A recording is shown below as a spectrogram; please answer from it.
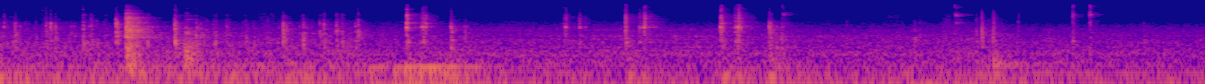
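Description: Typing on a computer keyboard: irregular runs of key clicks, with a louder stroke about half a second in.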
